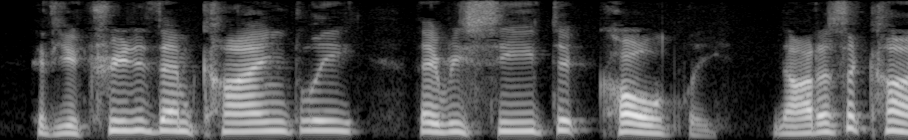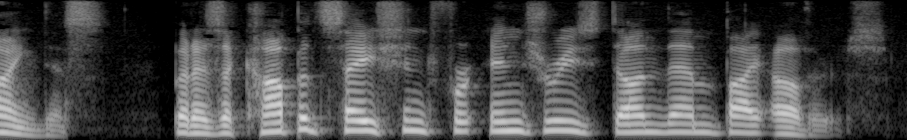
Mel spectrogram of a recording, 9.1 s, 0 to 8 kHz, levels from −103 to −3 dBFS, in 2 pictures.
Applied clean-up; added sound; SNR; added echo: none; none; none; none.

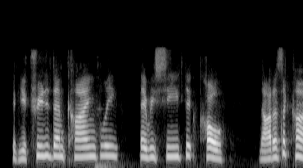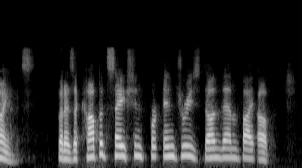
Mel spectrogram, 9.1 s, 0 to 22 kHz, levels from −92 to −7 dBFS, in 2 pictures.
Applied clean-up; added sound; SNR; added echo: neural mask model DeepFilterNet 3.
